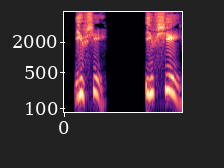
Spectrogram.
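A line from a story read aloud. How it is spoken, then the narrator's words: Tearful voice. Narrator (Russian): говорил Прозрачный плачущим голосом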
